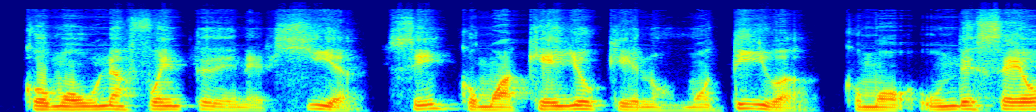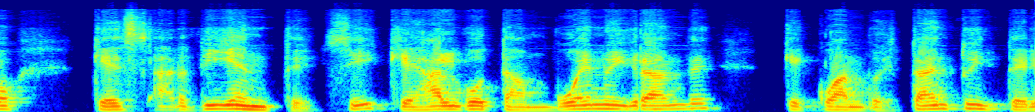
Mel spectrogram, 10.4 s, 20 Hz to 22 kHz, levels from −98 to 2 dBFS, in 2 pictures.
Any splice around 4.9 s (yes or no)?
no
